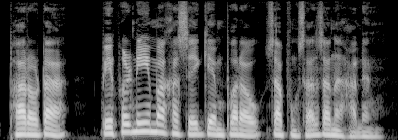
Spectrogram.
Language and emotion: Bodo, neutral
